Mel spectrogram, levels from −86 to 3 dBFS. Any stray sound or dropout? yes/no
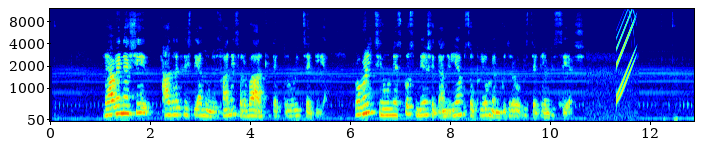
yes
